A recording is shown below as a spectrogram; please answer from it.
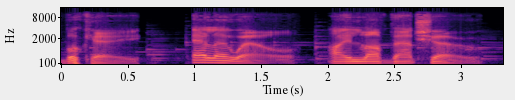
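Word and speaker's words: Bouquet: that we all knew sorry it's pronounced book a lol i love that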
